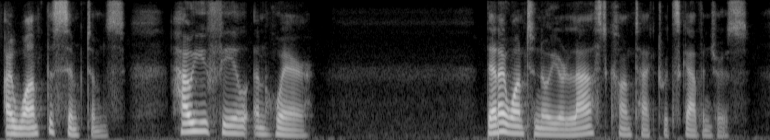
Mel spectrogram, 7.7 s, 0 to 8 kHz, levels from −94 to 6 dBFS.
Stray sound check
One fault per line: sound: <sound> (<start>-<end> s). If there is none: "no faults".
no faults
